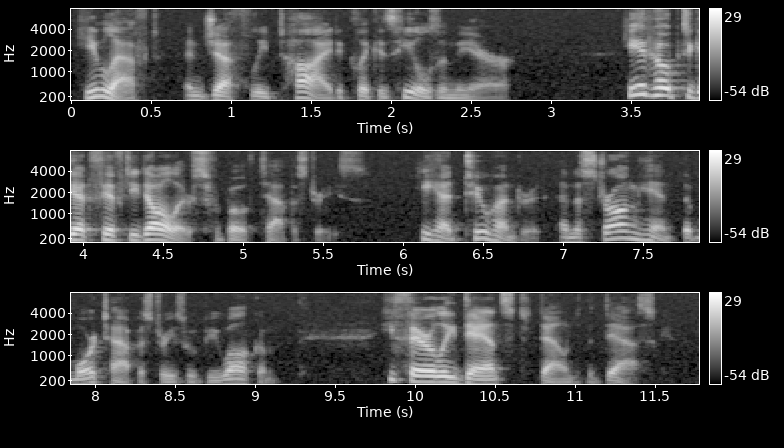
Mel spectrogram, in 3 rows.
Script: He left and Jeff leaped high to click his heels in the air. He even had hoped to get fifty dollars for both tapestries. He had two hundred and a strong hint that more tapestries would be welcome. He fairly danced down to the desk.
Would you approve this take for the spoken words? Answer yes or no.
no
